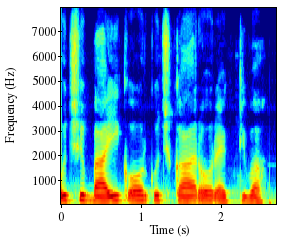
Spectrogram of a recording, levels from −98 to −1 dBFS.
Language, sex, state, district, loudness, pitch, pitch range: Hindi, female, Haryana, Rohtak, -13 LUFS, 195 Hz, 185-205 Hz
